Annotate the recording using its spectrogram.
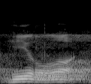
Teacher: Ini rohnya itu terlalu getarnya banyak ya. Jadi getaran itu jangan terlalu banyak. Hirra cukup 1 atau 2 ya, 2 getaran. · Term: makhraj ra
